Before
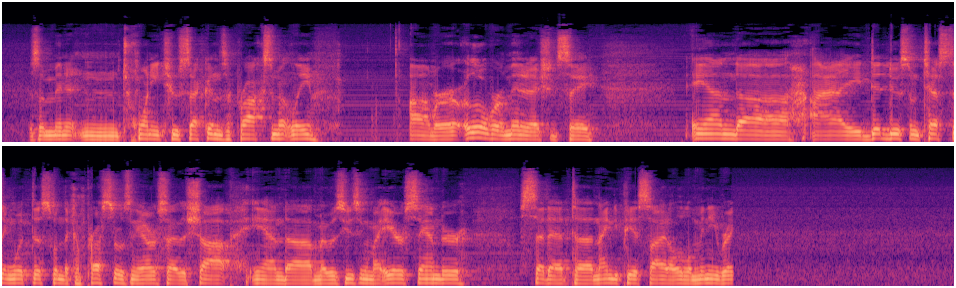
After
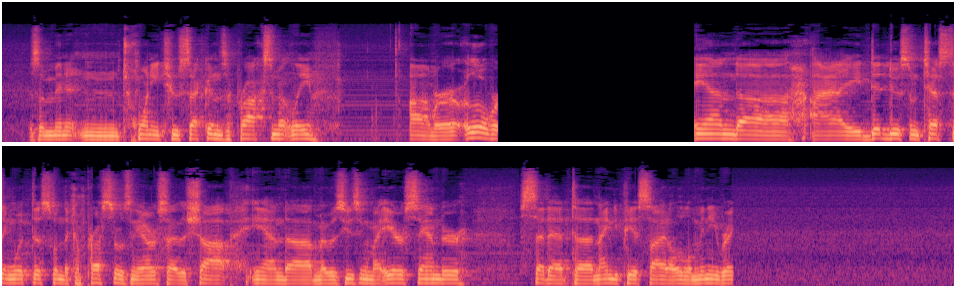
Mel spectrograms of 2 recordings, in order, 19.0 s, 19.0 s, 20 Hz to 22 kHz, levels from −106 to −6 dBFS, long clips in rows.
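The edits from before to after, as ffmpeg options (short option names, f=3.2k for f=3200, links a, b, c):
-filter_complex "[0:a]asplit=3[a][b][c];[a]atrim=end=4.95,asetpts=PTS-STARTPTS,afade=t=out:st=4.946:d=0.004:c=hsin[d];[b]atrim=start=4.95:end=6.92,asetpts=PTS-STARTPTS,volume=0[e];[c]atrim=start=6.92,asetpts=PTS-STARTPTS,afade=t=in:d=0.004:c=hsin[f];[d][e][f]concat=n=3:v=0:a=1"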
